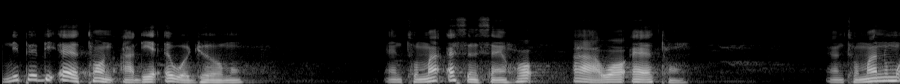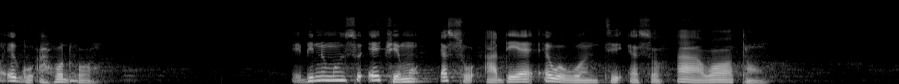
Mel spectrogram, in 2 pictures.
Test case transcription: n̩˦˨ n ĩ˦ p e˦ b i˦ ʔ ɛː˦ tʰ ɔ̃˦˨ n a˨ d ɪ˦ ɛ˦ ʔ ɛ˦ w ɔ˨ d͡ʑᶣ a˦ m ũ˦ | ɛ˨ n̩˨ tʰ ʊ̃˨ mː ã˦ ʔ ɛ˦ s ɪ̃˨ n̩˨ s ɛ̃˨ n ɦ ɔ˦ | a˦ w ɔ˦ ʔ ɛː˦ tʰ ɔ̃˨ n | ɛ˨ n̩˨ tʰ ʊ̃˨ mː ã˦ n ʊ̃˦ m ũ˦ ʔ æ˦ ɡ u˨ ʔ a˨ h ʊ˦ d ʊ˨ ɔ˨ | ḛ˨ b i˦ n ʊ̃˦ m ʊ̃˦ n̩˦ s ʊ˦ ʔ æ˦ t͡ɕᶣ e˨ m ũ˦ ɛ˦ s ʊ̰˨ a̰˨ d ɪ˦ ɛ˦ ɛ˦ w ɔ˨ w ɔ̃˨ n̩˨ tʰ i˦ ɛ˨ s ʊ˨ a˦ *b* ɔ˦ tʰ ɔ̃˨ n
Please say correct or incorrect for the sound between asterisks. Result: incorrect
